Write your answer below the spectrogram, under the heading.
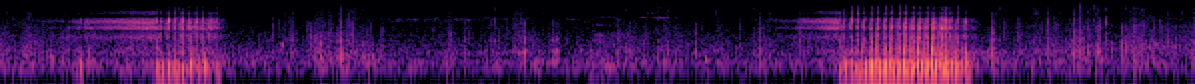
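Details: Thai Ridgeback puppy, four months old, asleep and snoring very loudly indoors; two long, rasping, rattling snores about four seconds apart, with quiet room noise between them.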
